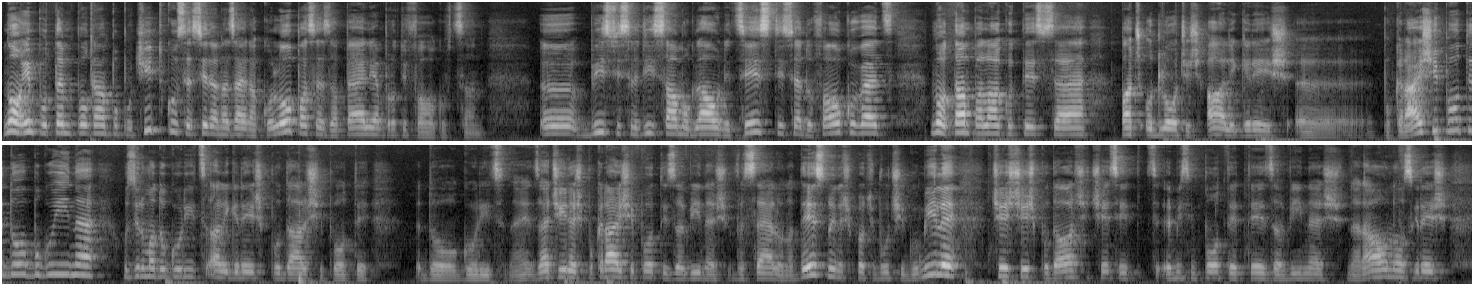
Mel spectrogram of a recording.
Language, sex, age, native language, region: Slovenian, male, 30-49, Slovenian, Pomurje region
